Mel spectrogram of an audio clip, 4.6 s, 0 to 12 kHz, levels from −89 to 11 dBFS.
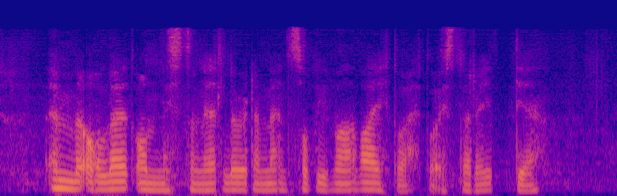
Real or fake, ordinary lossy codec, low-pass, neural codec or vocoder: fake; AAC, 32 kbps; 7.2 kHz; codec, 16 kHz, 0.7 kbps, FocalCodec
